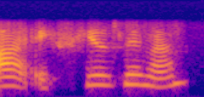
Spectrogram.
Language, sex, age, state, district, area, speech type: Tamil, female, 18-30, Tamil Nadu, Vellore, urban, conversation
